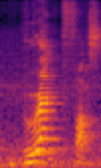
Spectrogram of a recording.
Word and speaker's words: breakfast: in the morning break though it smells like b-r-e-a-k you come under the impression that i'll be breakfast but this is not break but that is brac brad you know that black bank obviously yes you do sound like that like breakfast i take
